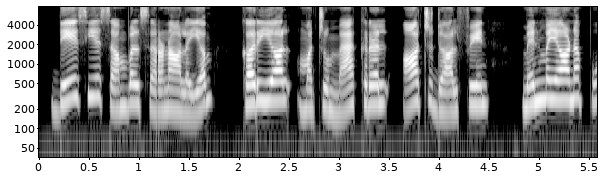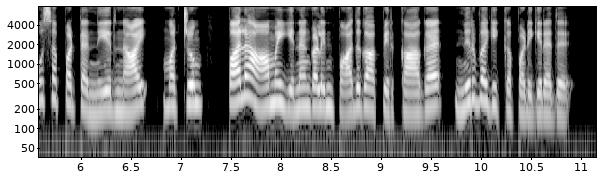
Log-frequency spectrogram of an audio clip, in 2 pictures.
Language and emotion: Tamil, neutral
